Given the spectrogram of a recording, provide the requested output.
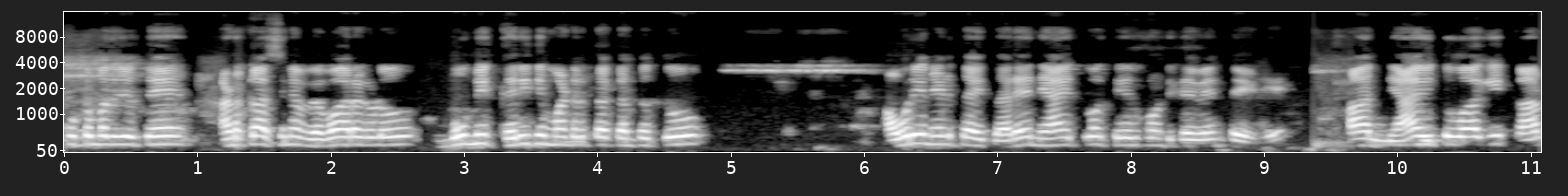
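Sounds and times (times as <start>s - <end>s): man speaking: 0.0s - 4.8s, 6.2s - 11.0s
high-pitched electronic beep: 4.9s - 6.4s, 9.3s - 10.3s.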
